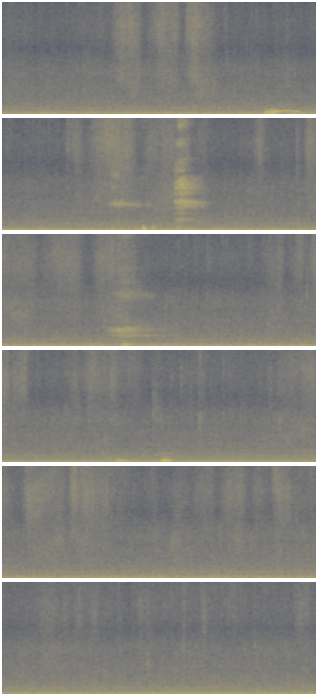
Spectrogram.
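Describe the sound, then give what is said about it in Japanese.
Steady rain falls continuously in a dense, even hiss, with occasional brief brighter patters and faint chirps rising now and then above the constant wash. No one speaks. “ただの雨音だけど、私のお気に入りなの。”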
